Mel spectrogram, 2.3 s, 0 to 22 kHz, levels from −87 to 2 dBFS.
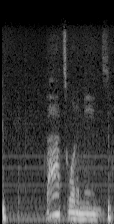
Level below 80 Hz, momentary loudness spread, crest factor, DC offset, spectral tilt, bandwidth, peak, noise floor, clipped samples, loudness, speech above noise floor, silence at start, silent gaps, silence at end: -50 dBFS; 9 LU; 18 dB; under 0.1%; -7 dB/octave; 13.5 kHz; -6 dBFS; -45 dBFS; under 0.1%; -23 LUFS; 23 dB; 0.05 s; none; 0 s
